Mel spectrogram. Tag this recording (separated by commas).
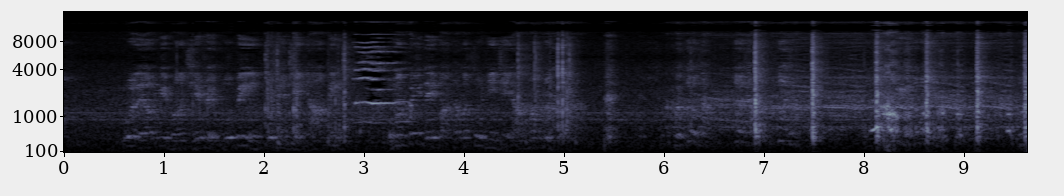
Domestic animals, Animal, Cat, Speech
